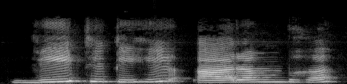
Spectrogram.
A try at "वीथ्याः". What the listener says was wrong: वीथि, ई निष्कास्य यः।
